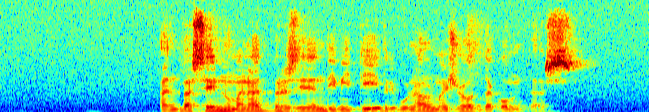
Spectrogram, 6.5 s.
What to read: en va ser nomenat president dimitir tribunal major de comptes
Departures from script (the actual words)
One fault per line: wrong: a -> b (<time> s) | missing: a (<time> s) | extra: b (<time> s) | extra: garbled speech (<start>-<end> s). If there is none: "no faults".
no faults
